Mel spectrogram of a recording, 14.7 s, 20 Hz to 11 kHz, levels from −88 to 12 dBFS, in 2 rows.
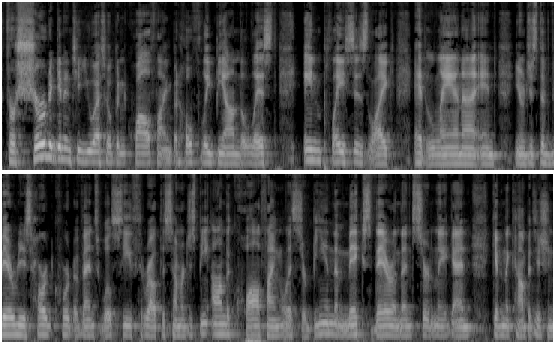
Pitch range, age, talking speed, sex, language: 120-140 Hz, 20-39, 210 wpm, male, English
